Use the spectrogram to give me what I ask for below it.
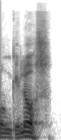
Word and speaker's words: Onkelos: Entre ellos, el más importante es el Targum Onkelos, o Onkelos, ¿sí? Como lo quieran pronunciar.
